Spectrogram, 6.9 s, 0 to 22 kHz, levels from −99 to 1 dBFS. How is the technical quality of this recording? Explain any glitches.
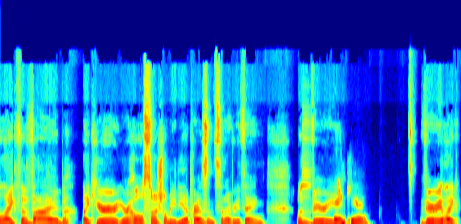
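The speech has three network glitches. At 3.45 to 3.49 s, just after "social media presence and", a short concealed packet loss dropped about 20 ms, which the receiver patched by extending the preceding sound, leaving a brief smear. A burst of packet loss at 4.55 to 4.68 s and again at 5.38 to 5.45 s lost about 100 ms and 60 ms of audio. Concealment stretched the last sound and faded it out, so each gap becomes a held buzz or fading hiss before the speech resumes with that stretch missing.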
